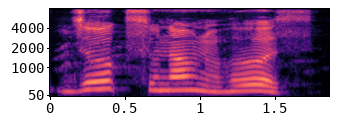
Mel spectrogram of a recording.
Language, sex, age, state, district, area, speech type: Nepali, female, 30-45, West Bengal, Jalpaiguri, rural, read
